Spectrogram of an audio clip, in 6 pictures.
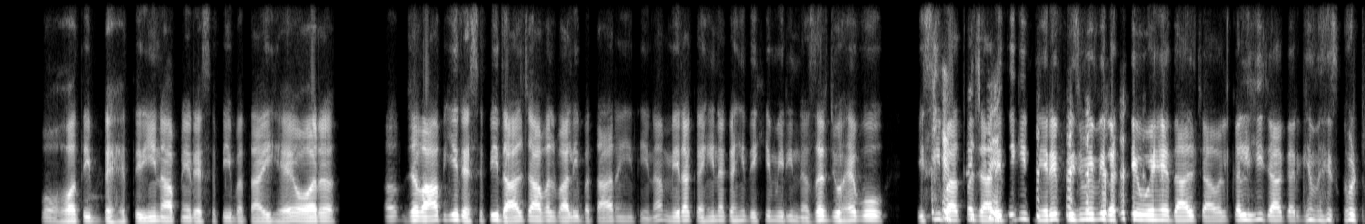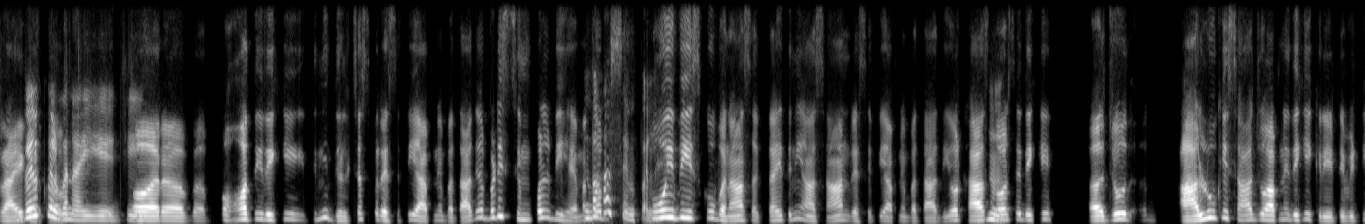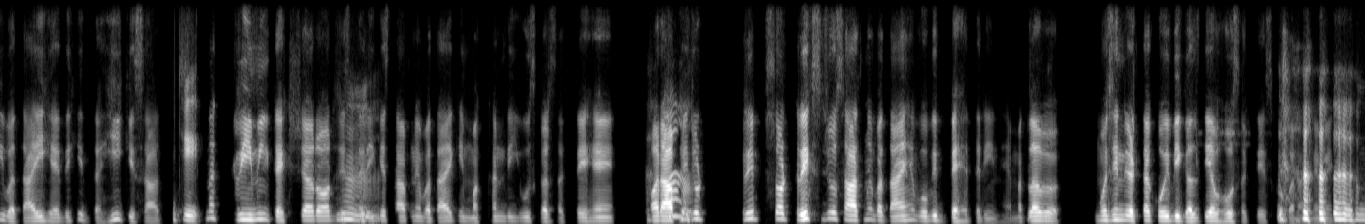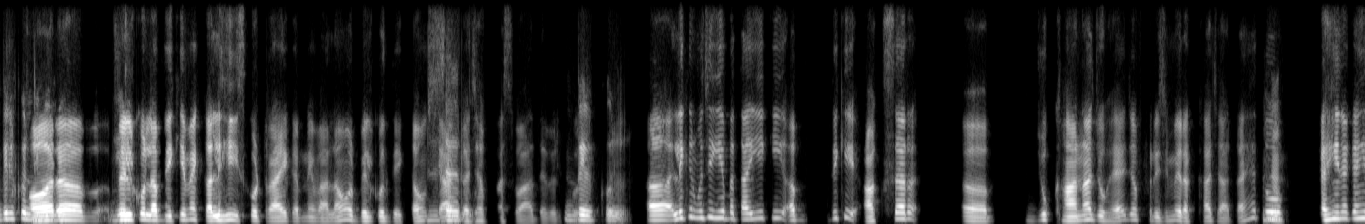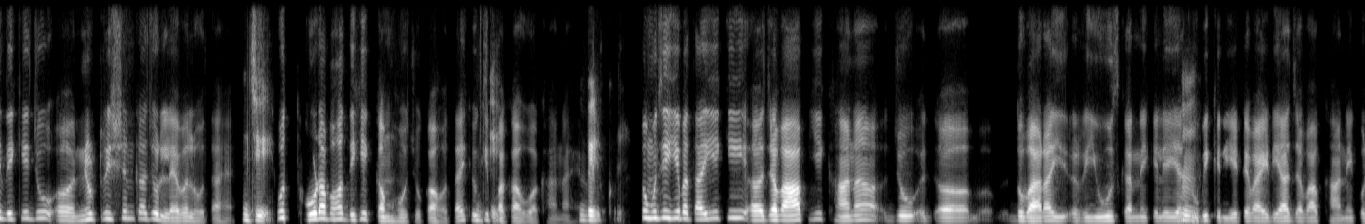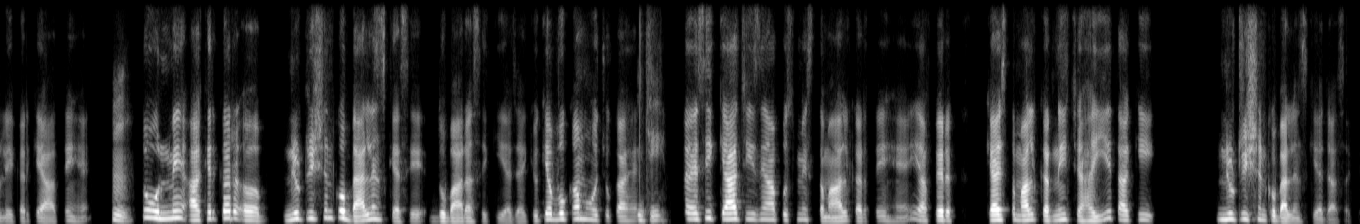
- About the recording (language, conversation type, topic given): Hindi, podcast, अचानक फ्रिज में जो भी मिले, उससे आप क्या बना लेते हैं?
- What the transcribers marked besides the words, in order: in English: "रेसिपी"; in English: "रेसिपी"; laughing while speaking: "सच में"; laugh; laughing while speaking: "मैं इसको ट्राई करता हूँ"; in English: "ट्राई"; in English: "रेसिपी"; in English: "सिंपल"; in English: "सिंपल"; in English: "रेसिपी"; in English: "क्रिएटिविटी"; in English: "क्रीमी टेक्सचर"; in English: "यूज़"; in English: "टिप्स"; in English: "ट्रिक्स"; chuckle; laughing while speaking: "बिल्कुल नहीं है"; in English: "ट्राई"; in English: "न्यूट्रिशन"; in English: "लेवल"; in English: "री यूज़"; in English: "क्रिएटिव आइडिया"; in English: "न्यूट्रिशन"; in English: "बैलेंस"; in English: "न्यूट्रिशन"; in English: "बैलेंस"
